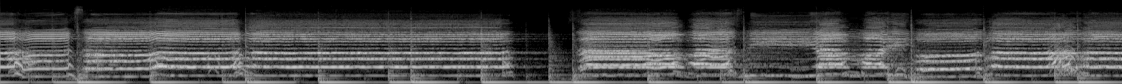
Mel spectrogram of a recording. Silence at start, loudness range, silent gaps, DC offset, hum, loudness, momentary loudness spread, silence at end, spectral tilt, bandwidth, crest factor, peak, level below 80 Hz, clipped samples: 0 s; 3 LU; none; under 0.1%; none; -16 LUFS; 8 LU; 0 s; -2 dB/octave; 15 kHz; 14 dB; -2 dBFS; -60 dBFS; under 0.1%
